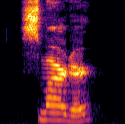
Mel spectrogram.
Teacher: smarter is a flap T and like I tell students the flap T is very similar to a d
